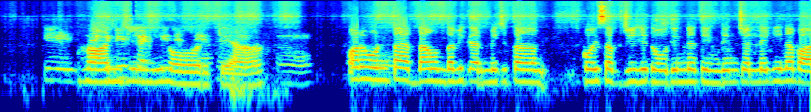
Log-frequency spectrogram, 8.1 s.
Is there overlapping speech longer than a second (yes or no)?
yes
